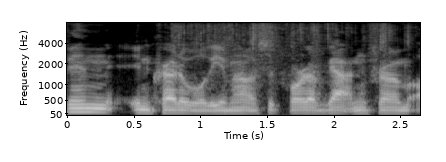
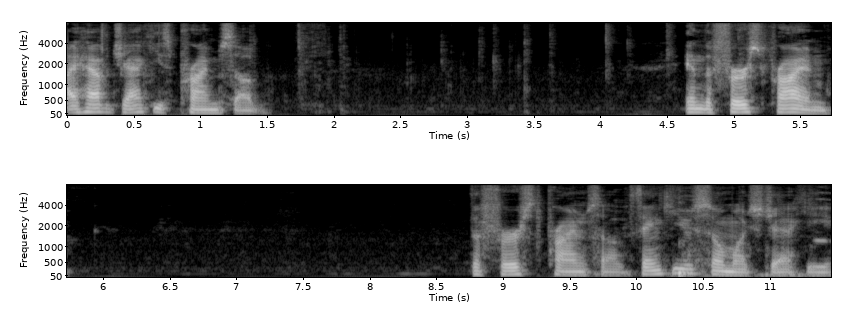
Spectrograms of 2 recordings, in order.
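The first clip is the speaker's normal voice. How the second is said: out of breath, faster. Thanking Jackie for the first Prime sub, out of breath. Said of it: "I'm like out of breath".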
